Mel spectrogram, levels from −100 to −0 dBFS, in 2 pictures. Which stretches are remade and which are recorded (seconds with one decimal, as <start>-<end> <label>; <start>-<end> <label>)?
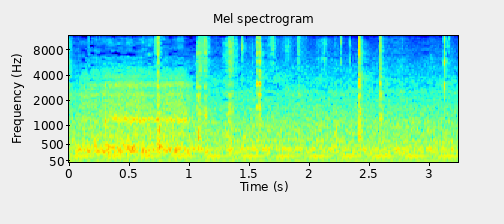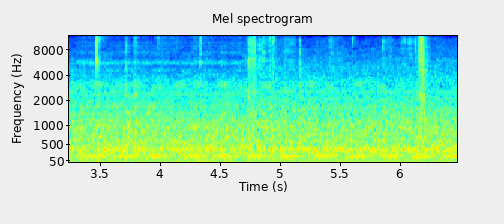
0.0-3.3 recorded; 3.3-4.7 remade; 4.7-6.5 recorded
